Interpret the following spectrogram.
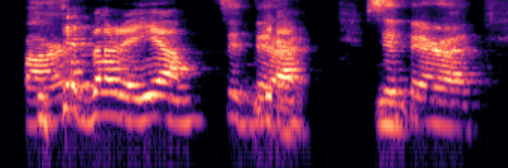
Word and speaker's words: Siad Barre: What you mentioned about the language, because you also, for the participants, you mentioned, I'm going to get his name wrong, Siad Barre. Siad Barre, yeah.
